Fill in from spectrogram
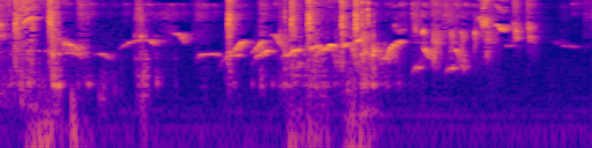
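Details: Female white-rumped shama kept in a cage, singing to attract a male: short arching whistles and chirps over heavy rattling and flapping thumps.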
